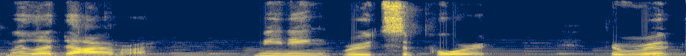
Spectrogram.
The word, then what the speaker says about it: Muladhara: Today we're beginning our reparenting journey through the chakras, and we'll start at the very foundation, the root chakra, pronounced Muladhara, meaning root support.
